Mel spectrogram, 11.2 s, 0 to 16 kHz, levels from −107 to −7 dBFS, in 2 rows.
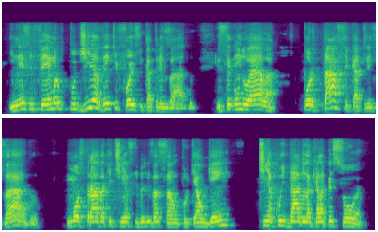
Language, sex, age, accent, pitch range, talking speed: Portuguese, male, 50-69, Brazilian, 135-180 Hz, 130 wpm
